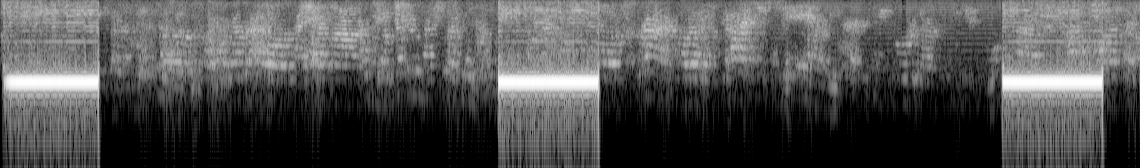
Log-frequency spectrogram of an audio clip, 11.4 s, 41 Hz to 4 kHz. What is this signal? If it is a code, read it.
Ringback tone (Europe, 425 Hz), with speech.
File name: out- -2012- - - .54786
